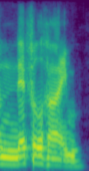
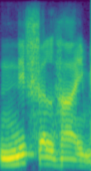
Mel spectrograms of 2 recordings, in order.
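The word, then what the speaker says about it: Niflheim: and then there's also nevilleheim pronounced nifelheim you know the word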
